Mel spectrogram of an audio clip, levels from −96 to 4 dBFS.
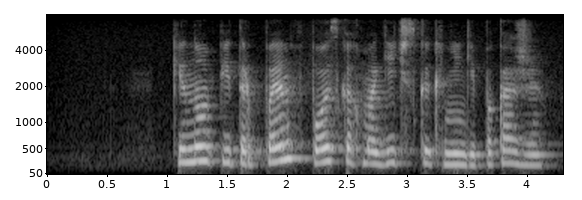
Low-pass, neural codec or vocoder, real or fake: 7.2 kHz; none; real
